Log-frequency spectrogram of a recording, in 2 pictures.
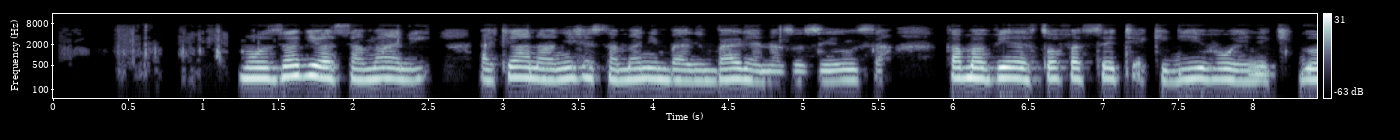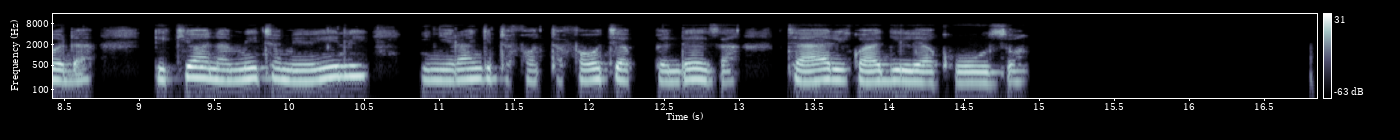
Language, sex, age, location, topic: Swahili, female, 18-24, Dar es Salaam, finance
